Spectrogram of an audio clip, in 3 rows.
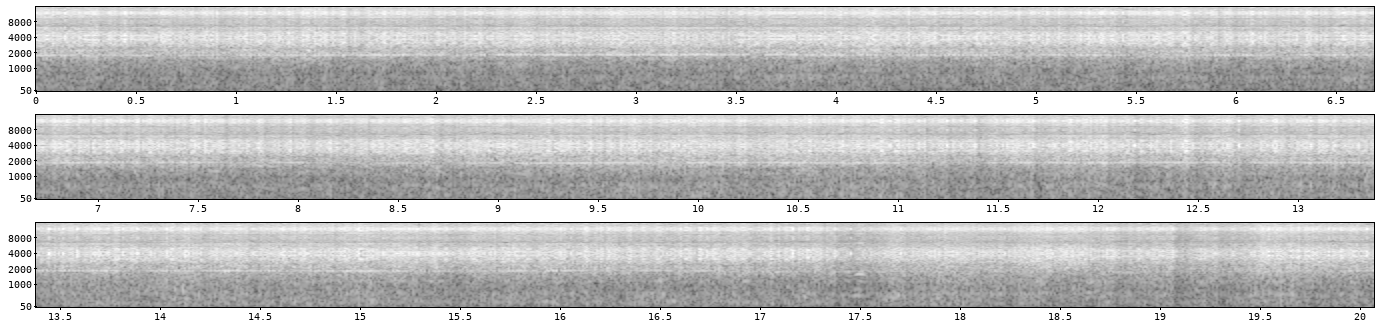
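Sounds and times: steady rushing hiss: 0.0 - 20.0.

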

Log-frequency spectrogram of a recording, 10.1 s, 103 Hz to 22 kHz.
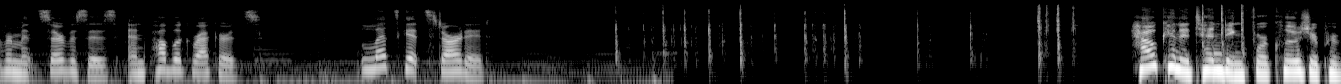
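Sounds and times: background music: 0.0 - 5.7
keyboard typing clicks: 4.6 - 8.1, 9.0 - 9.5.

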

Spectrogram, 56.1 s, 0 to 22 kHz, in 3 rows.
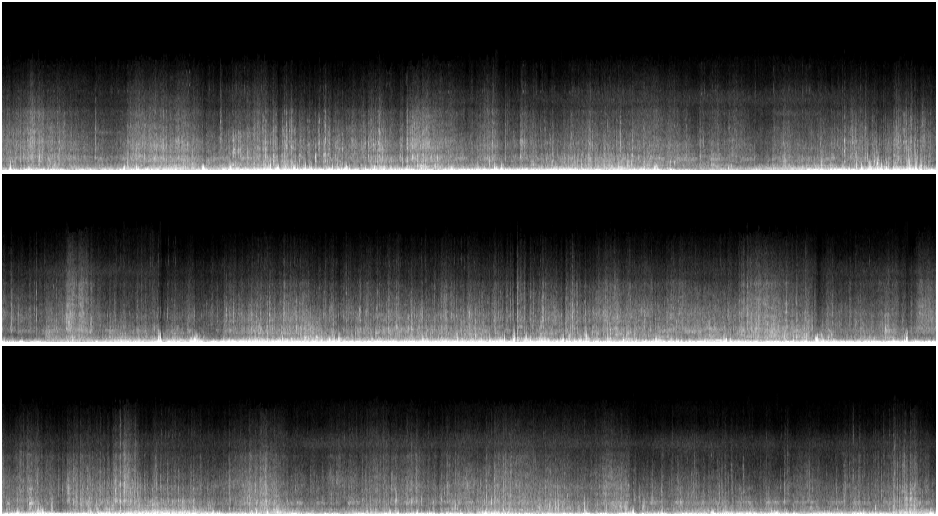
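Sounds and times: bike clicks and rattles: 0.0 - 56.0
tyres rumbling on dirt: 0.0 - 56.0
wind buffeting microphone: 0.0 - 56.0.

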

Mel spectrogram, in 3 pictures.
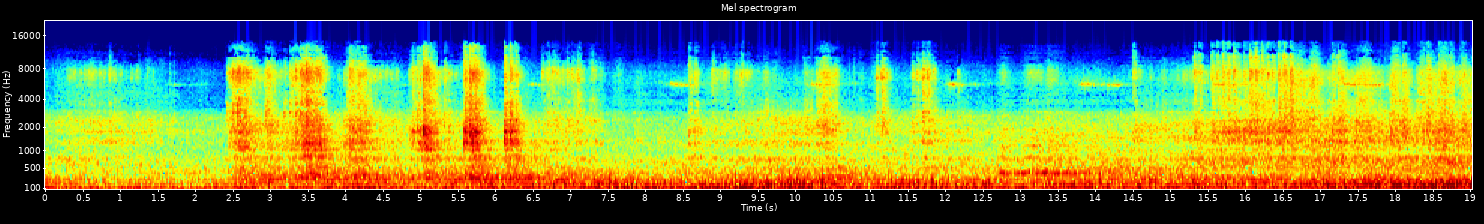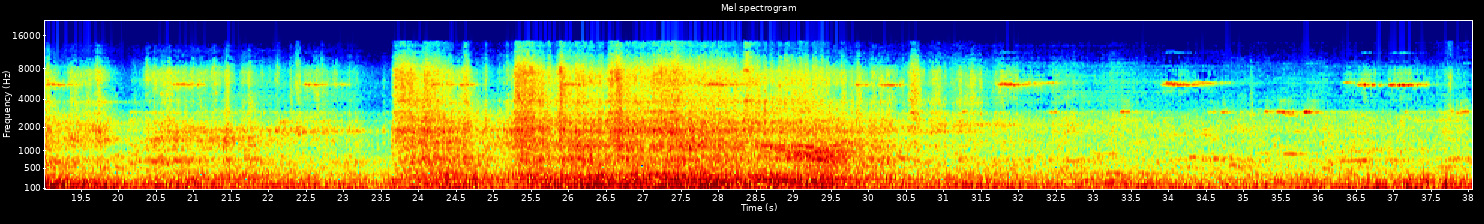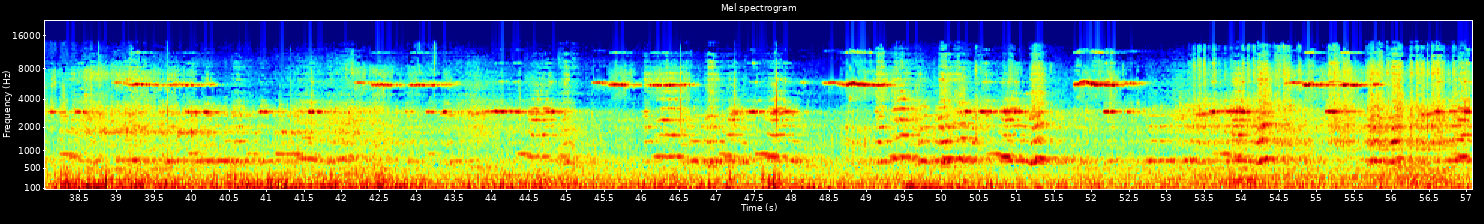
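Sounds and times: freight cars rumbling on rails: 0.0 - 57.0
wheel squeals: 0.4 - 57.0.

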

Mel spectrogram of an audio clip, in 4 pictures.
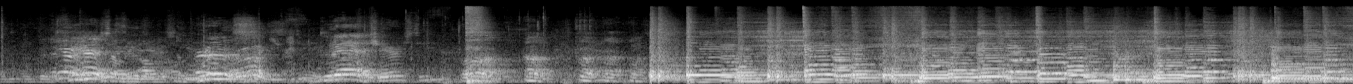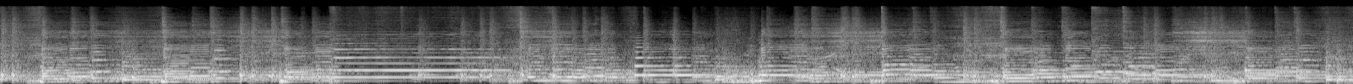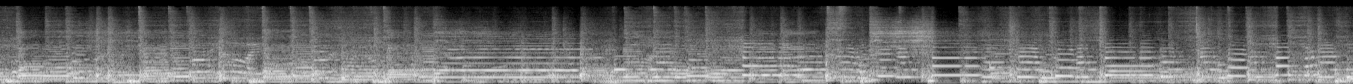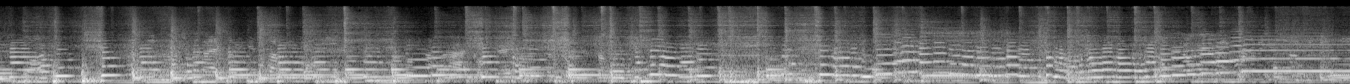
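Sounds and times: drum kit: 4.4 - 54.0
upright bass: 6.4 - 54.0
trumpet: 6.8 - 54.0
saxophone: 6.9 - 54.0.

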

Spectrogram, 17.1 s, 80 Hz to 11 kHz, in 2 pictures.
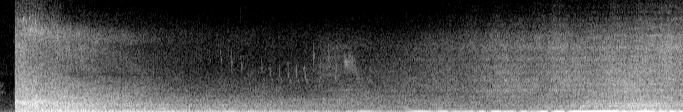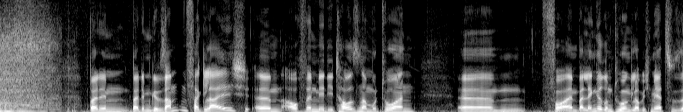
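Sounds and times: motorcycle engine running: 0.0 - 9.3.

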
